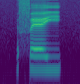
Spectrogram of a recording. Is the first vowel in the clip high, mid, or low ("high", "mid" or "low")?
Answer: mid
